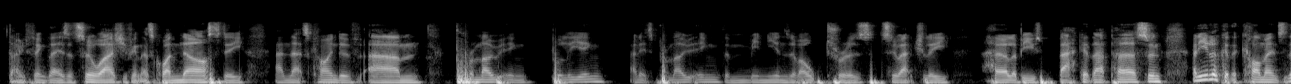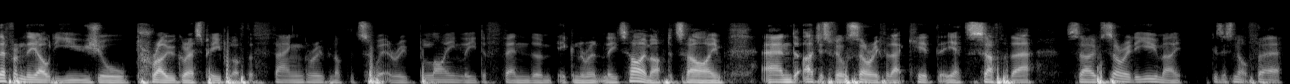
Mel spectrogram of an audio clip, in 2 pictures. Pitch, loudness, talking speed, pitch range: 100 Hz, -20 LUFS, 200 wpm, 90-110 Hz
